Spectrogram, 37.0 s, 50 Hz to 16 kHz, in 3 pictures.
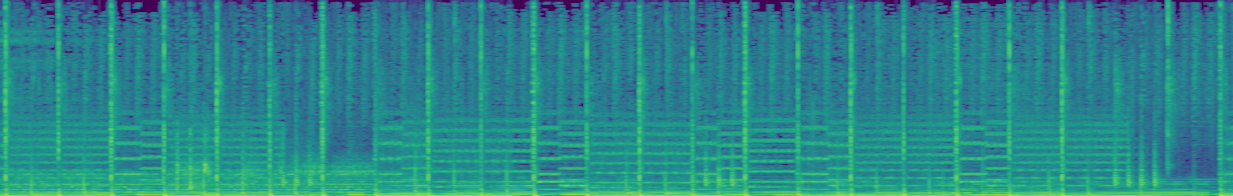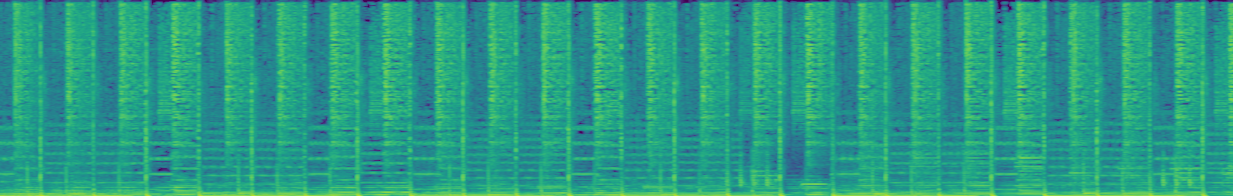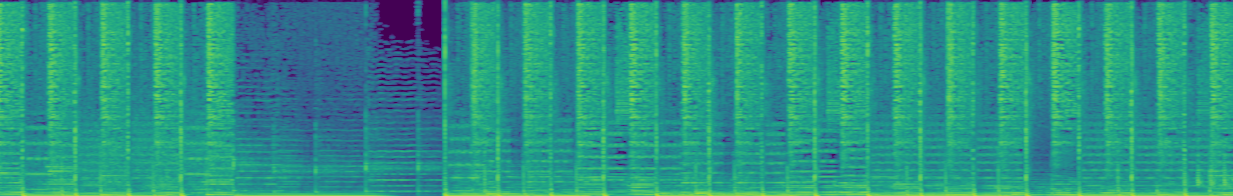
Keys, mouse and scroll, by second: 3.7 click, 4.0 middle click, 4.2-4.5 scroll up 1, 4.5-7.6 shift+middle drag, 7.6-9.3 drag, 12.7-20.4 drag, 20.4 alt+middle click, 24.0 b, 24.7 alt+middle click, 25.2 middle click, 25.3-25.8 scroll up 1, 25.8 alt+z, 26.2 alt+middle click, 29.5-32.4 right drag, 33.5-36.3 drag.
